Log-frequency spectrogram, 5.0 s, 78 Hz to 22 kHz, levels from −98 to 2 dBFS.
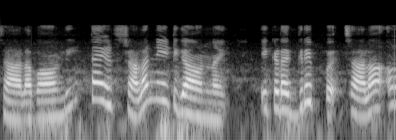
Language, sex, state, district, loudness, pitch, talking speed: Telugu, female, Andhra Pradesh, Sri Satya Sai, -16 LUFS, 265 Hz, 135 wpm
